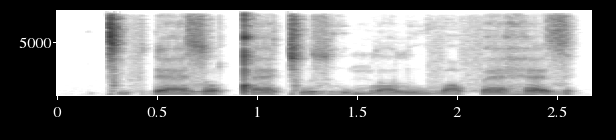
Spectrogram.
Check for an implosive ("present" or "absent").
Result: present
